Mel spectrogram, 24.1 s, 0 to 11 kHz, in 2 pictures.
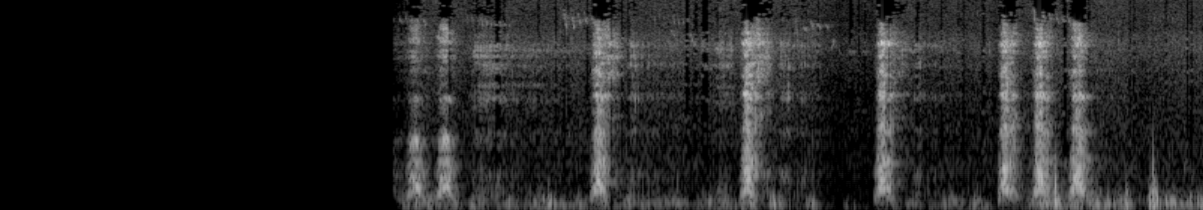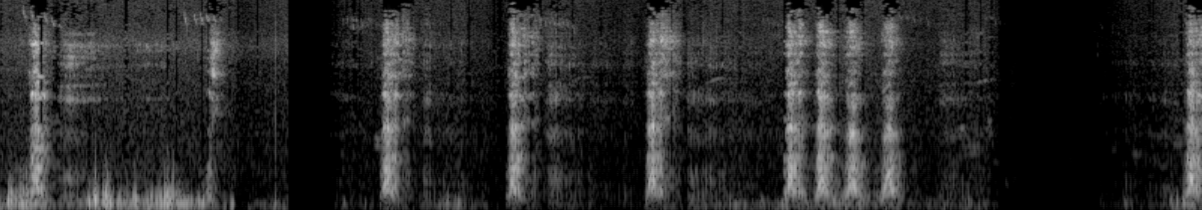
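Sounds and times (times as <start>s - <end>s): dog barking: 4.0s - 4.6s, 5.9s - 6.3s, 7.4s - 7.8s, 8.8s - 9.0s, 10.0s - 11.0s, 12.3s - 12.6s, 15.8s - 16.2s, 17.1s - 17.4s, 18.5s - 18.8s, 19.9s - 21.1s.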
